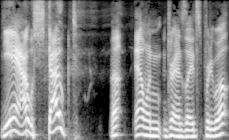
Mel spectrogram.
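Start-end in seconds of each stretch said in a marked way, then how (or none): 0.0-1.2 slow, drawn-out Aussie voice; mock Australian accent. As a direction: stretch it out like a caricature Aussie. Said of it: "this authentic Australian accent".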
